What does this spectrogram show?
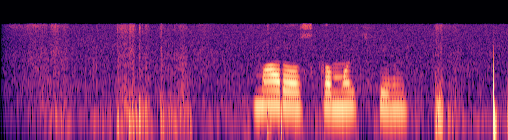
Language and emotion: Russian, neutral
